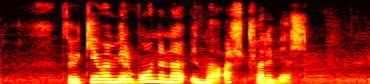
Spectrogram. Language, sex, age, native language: Icelandic, female, 13, Icelandic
